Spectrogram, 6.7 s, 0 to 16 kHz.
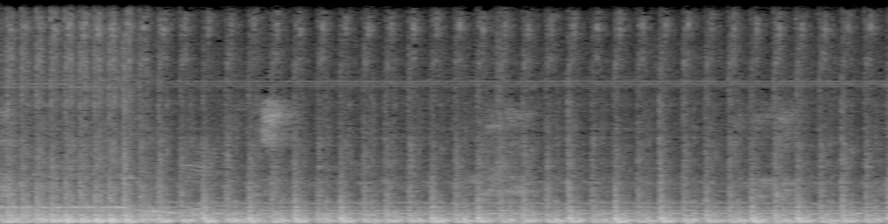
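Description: CNY E900 computerized embroidery machine stitching, its needle mechanism going in a fast, even rhythm over a steady motor hum; a thin high tone drops out about a second in.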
